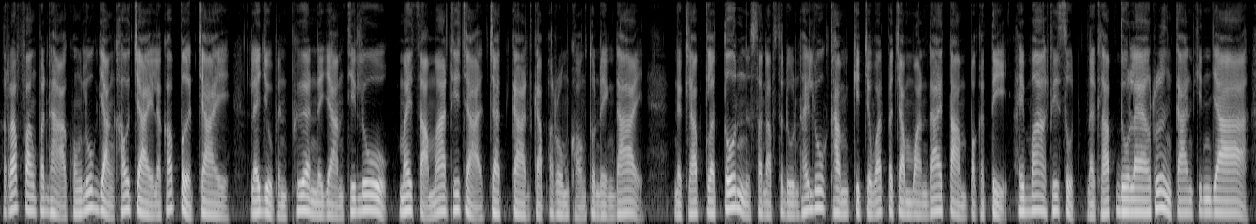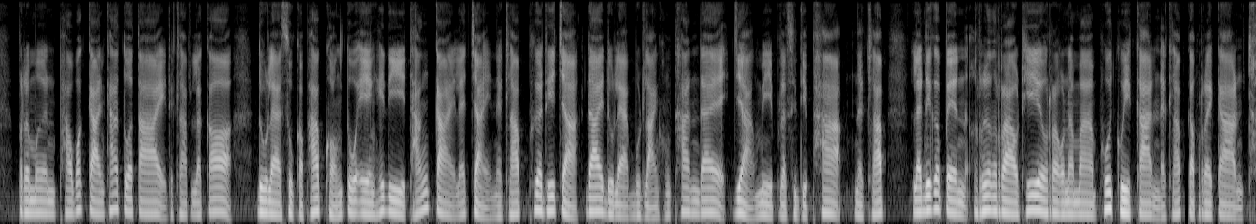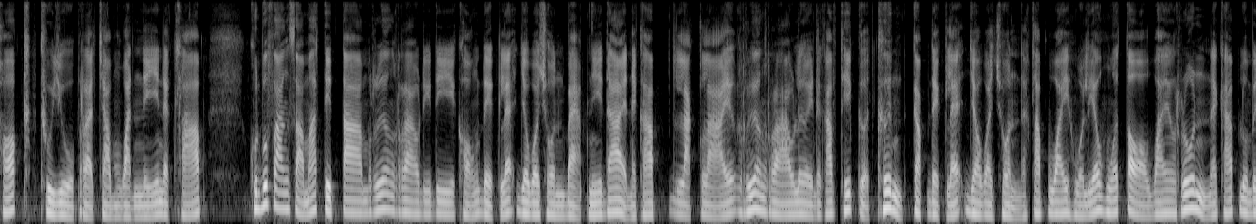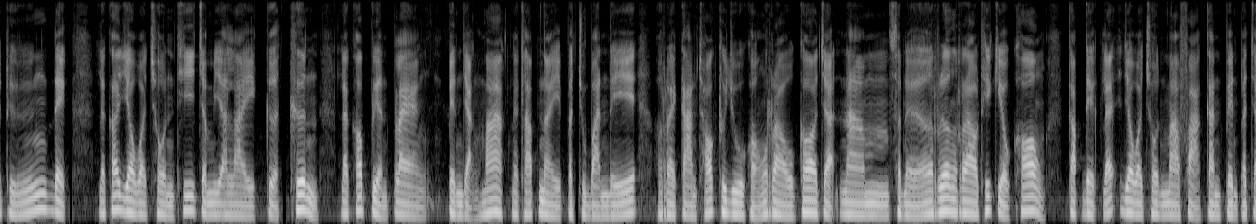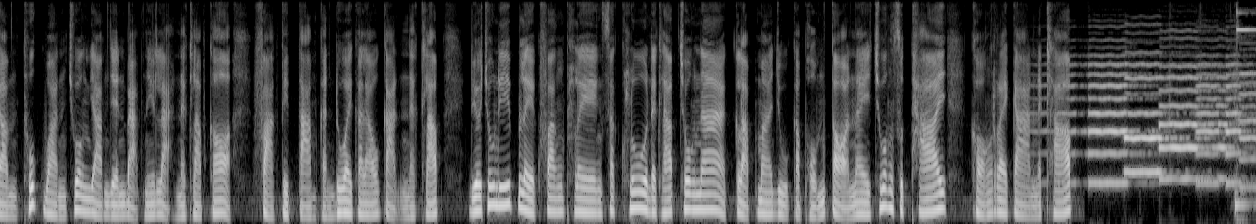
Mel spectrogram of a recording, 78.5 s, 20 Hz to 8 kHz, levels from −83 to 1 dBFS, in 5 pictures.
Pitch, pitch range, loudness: 115 Hz, 105-130 Hz, -21 LUFS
